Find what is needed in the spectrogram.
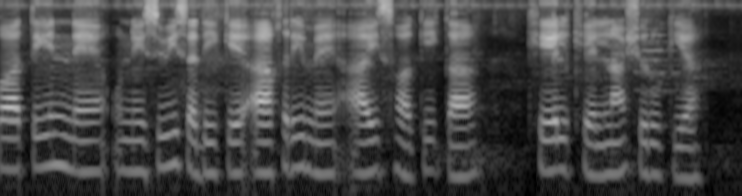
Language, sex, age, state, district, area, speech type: Urdu, female, 18-30, Uttar Pradesh, Lucknow, urban, read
